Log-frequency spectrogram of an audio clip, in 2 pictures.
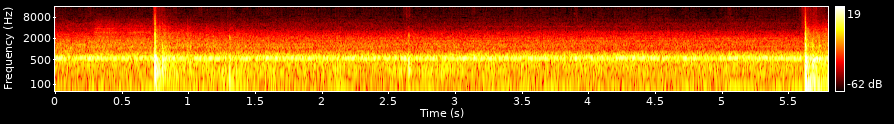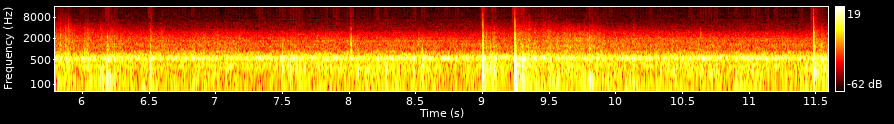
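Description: Fireworks going off: a handful of sharp bangs, one about a second in, one midway, a quick double bang later on and one more near the end. A steady drone runs underneath.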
